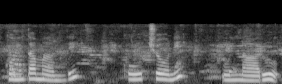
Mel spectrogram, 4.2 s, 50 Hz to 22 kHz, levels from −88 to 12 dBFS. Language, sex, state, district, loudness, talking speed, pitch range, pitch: Telugu, female, Andhra Pradesh, Annamaya, -15 LUFS, 40 wpm, 200-295 Hz, 225 Hz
